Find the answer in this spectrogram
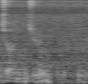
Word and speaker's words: Jeonju: Tulisannya kalau diromanisasikan itu apa, Jeonju, tapi bacanya Jeonju, pakai O tipis itu Jeonju.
